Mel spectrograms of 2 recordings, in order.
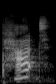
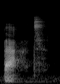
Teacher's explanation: These words might sound very similar, but the P in pat sounds slightly harder than the B in bat. When you say pat, some air will come out of your mouth. But when you say bat, this won't happen.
